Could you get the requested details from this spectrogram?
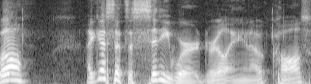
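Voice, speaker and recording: Very wide swings in pitch run through this man's speech, delivered with an American accent. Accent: New York accent, as viewer remarks. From South Jersey, Pinelands. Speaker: trader. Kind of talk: live trading stream chat. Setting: live stream. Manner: halting, many fillers.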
